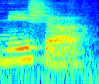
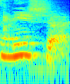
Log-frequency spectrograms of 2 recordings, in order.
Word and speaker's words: Anisha: foundation and I watched Nisha you know puff and fluff oh my god it always I always get her name wrong oh my god well it's Anisha anyway and she just did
